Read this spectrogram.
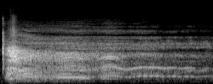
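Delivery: high burst of laughter after a scare; startled laugh. Real, not acted. Vlogger laughing after startling herself, high burst of laughter. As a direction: laugh off the fright.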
